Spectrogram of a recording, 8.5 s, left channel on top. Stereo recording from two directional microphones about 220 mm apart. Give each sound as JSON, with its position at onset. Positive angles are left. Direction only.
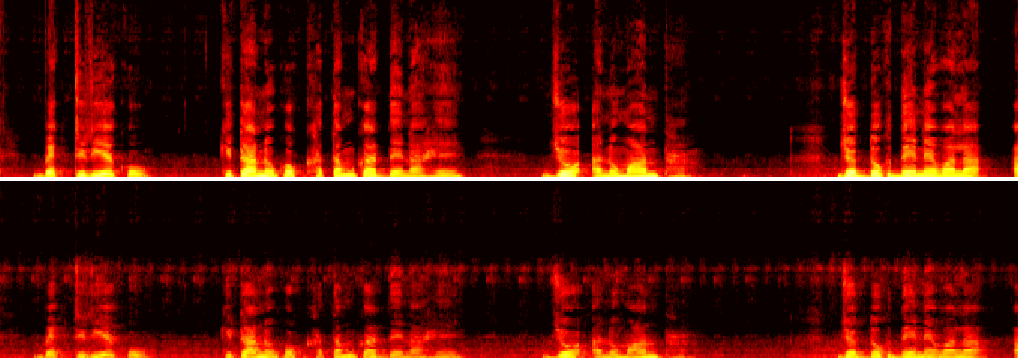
{"t": 0.3, "sound": "speech", "side_deg": 40}
{"t": 7.0, "sound": "speech", "side_deg": 40}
